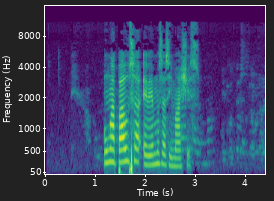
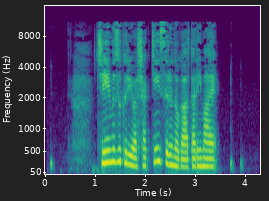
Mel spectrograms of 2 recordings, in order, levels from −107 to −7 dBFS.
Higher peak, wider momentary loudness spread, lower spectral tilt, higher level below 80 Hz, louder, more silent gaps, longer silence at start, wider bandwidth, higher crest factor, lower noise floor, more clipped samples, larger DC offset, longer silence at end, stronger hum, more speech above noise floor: first, 0 dBFS vs -4 dBFS; first, 21 LU vs 8 LU; about the same, -5 dB/octave vs -5.5 dB/octave; first, -40 dBFS vs -58 dBFS; second, -21 LUFS vs -18 LUFS; neither; first, 1.2 s vs 1.05 s; about the same, 11.5 kHz vs 11.5 kHz; first, 24 dB vs 16 dB; first, -72 dBFS vs -52 dBFS; neither; neither; first, 1.35 s vs 0.55 s; neither; first, 52 dB vs 35 dB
